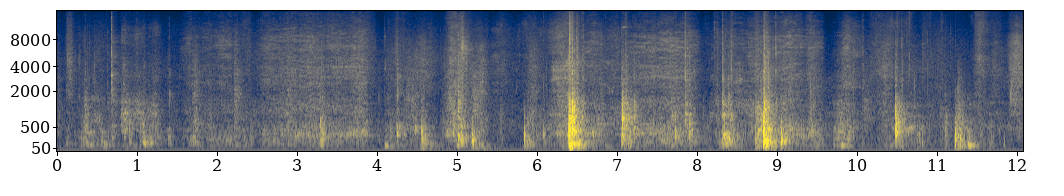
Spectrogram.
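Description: A pencil scratches lines on a drywall board.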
